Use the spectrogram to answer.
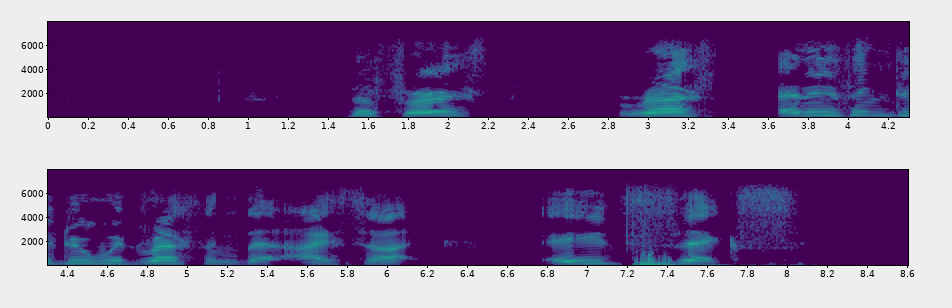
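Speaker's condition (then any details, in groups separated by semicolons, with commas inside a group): Cerebral palsy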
